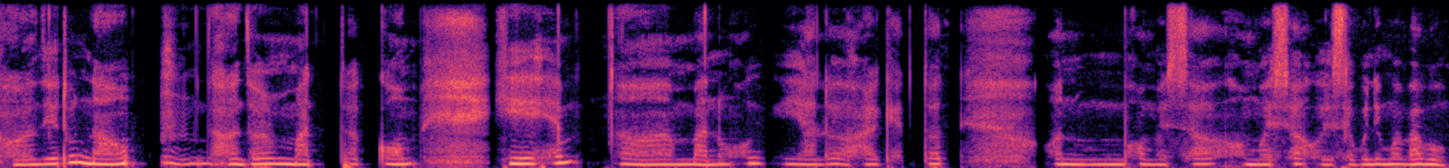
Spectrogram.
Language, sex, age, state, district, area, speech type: Assamese, female, 18-30, Assam, Majuli, urban, spontaneous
